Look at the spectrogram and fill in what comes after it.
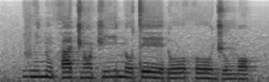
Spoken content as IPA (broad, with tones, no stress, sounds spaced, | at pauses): v ĩ˦ n ũ˨ h a˦ d͡ʒ ɔ̃˦˨ t͡ʃ iː˦ n o˨˦ t eː˦˨ ɗ oː˧ h oː˦˨ d͡ʒ o˧ ŋ ɔ˧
